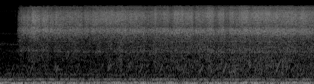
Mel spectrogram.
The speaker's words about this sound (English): It's like a static or a hiss or something.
